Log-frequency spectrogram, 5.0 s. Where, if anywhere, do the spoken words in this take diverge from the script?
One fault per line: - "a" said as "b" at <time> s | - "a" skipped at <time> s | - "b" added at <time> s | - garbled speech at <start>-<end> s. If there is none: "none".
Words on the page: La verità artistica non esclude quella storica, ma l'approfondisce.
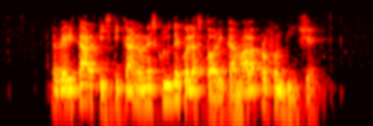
none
